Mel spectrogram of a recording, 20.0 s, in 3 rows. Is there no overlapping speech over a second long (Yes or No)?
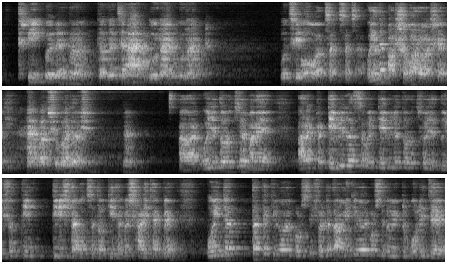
Yes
